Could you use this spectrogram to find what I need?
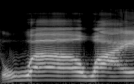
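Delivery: normal talking voice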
